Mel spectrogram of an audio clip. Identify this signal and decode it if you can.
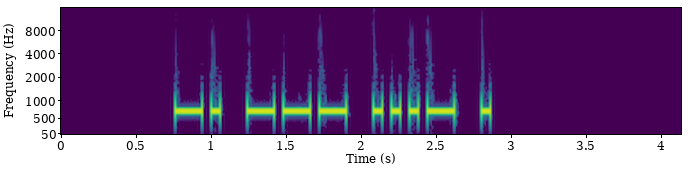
Morse code, heard as a keyed tone, about 20 wpm, 700 Hz. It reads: NOVE
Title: Build A Word - 2 Letters At A Time - 8-Letter Words - 20wpm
